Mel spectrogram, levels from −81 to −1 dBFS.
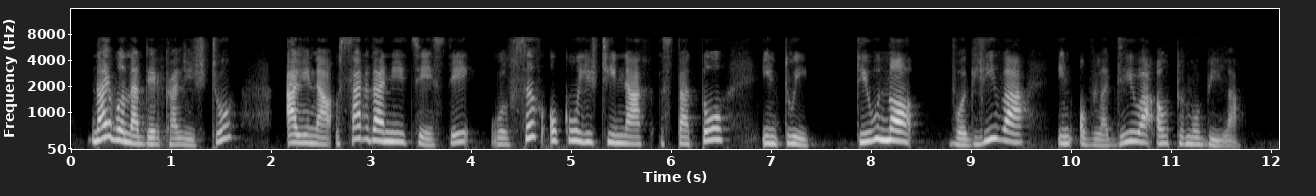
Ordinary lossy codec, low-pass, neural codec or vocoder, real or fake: none; 7.2 kHz; codec, 16 kHz, 1.1 kbps, Voila-Tokenizer; fake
